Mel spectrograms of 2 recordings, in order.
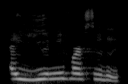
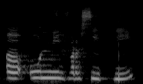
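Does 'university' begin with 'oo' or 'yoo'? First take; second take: yoo; oo. First: University begins with a y sound. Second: University begins with a plain oo vowel. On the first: The speaker calls it right. "how to pronounce that" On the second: The speaker calls it wrong. "cara membacanya bukan"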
